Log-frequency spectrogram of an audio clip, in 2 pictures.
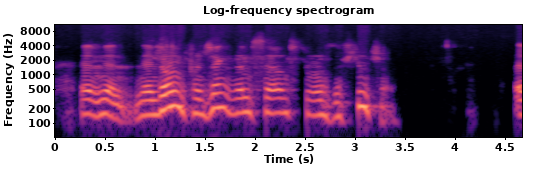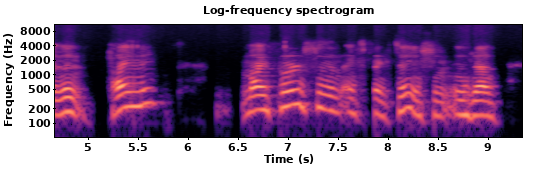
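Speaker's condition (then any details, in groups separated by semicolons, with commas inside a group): Myotonic dystrophy; type 1, adult onset; muscle weakness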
